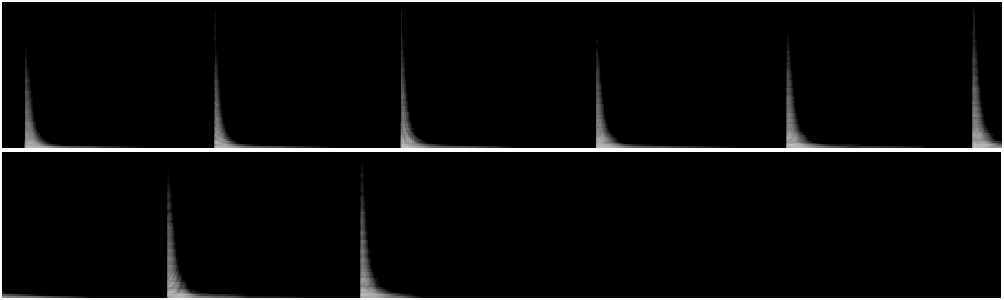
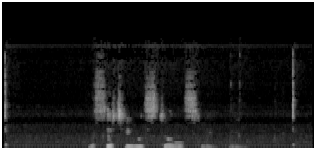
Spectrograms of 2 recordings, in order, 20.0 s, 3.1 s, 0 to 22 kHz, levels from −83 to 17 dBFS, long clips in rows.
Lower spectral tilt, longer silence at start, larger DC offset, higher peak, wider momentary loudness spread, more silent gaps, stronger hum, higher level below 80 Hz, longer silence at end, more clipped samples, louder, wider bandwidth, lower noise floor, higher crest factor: first, -5 dB/octave vs -0.5 dB/octave; first, 0.25 s vs 0.05 s; neither; first, -2 dBFS vs -6 dBFS; first, 20 LU vs 12 LU; first, 3.55-3.88 s, 13.29-13.59 s vs none; neither; first, -46 dBFS vs -80 dBFS; first, 6.1 s vs 0.2 s; neither; first, -19 LUFS vs -25 LUFS; second, 5.4 kHz vs 16.5 kHz; first, -86 dBFS vs -59 dBFS; about the same, 24 dB vs 24 dB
